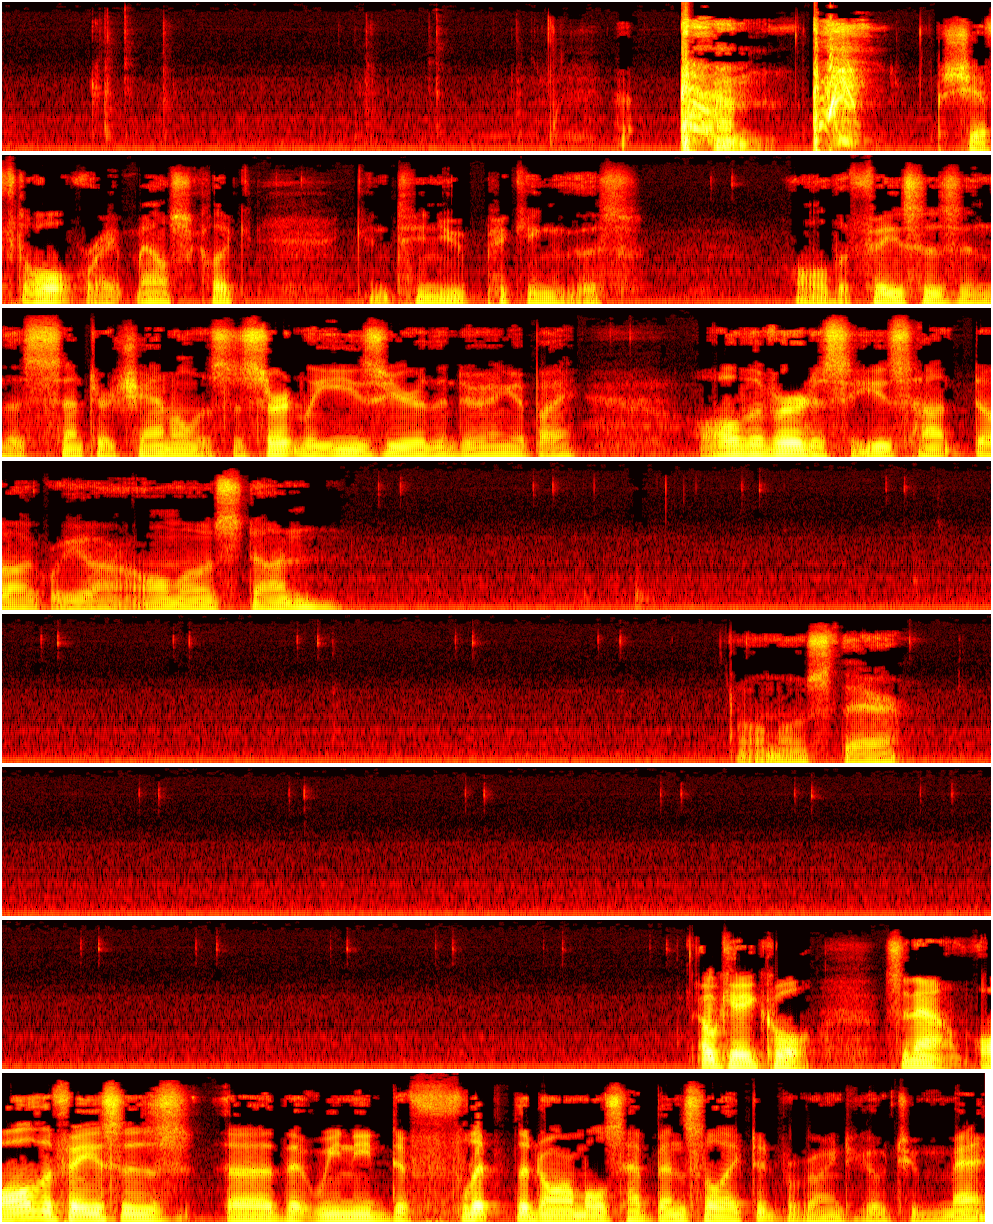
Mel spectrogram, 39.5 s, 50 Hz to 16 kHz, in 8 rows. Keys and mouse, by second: 36.8-39.0 middle drag.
